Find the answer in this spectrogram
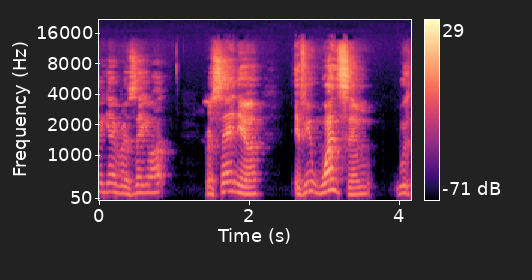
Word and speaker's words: Rosenior: Rosenior, if he wants him, we could see him again.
